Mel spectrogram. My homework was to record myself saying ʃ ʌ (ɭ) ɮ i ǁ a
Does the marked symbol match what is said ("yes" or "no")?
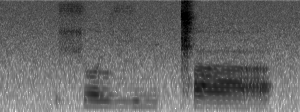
no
